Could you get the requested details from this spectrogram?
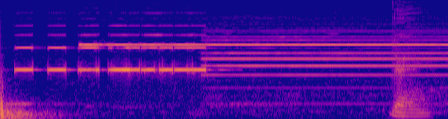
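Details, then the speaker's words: Simulated monitor sound played in a sermon: rapid heartbeat beeping weakens, then a steady continuous tone, the flatline of asystole signaling death; a voice starts at the end. "무슨 소리인가요? 심장 소리가 들리다가 점점 약해지고 결국에는 멈추는 그런 소리입니다. 사람의 죽음을 알리는 소리이지요."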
